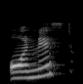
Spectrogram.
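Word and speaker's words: honest: नेक्स्ट ऑनेस्ट fellow, again ऑनेस्ट, ओ की sound आ रही है, एच का तो कोई रोल ही नहीं है, साइलेंट है, तो हम क्या यूज करेंगे इसके पहले आर्टिकल एन, ठीक है, एन ऑनेस्ट फेलो।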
